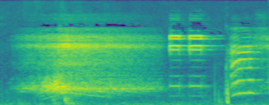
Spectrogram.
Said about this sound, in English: So we've got him to rev his engine, beep his horn, which is all pretty cool when he's just standing still.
